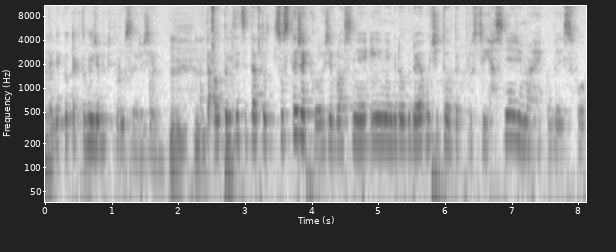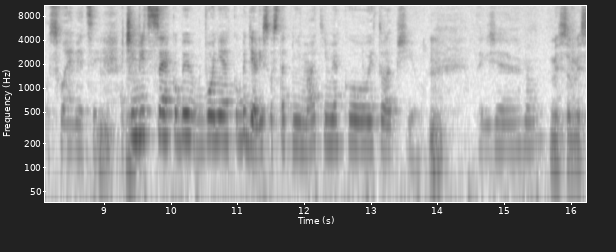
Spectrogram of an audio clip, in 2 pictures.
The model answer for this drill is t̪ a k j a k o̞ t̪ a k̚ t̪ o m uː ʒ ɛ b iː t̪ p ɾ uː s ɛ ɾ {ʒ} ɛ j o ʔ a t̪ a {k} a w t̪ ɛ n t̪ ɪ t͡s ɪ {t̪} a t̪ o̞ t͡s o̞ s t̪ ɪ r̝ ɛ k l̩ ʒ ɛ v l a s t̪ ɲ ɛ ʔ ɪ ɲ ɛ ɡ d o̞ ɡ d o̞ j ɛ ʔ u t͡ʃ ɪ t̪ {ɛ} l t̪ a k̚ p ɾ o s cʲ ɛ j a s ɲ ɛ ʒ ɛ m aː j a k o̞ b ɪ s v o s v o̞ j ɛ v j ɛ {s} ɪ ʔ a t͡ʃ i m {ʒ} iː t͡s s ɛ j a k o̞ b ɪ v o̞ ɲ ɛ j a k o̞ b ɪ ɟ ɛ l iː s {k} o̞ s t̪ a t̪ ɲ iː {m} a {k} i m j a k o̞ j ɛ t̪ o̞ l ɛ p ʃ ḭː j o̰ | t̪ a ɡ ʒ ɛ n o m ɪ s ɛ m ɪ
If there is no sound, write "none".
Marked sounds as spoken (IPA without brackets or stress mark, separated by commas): ʒ, ʔ, t̪, ɛ, t͡s, v, ʔ, m, c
